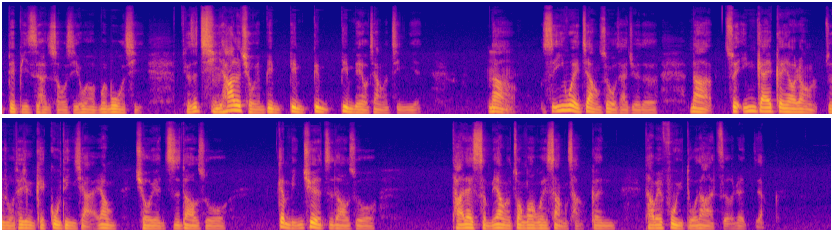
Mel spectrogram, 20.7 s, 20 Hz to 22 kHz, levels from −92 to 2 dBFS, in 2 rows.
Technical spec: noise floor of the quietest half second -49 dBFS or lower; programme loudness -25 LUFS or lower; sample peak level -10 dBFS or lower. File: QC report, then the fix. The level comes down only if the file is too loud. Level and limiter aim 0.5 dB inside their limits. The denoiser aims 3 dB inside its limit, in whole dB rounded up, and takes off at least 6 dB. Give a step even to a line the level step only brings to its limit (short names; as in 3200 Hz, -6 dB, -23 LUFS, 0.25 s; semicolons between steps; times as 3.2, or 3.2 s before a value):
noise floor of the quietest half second -60 dBFS: OK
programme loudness -21.5 LUFS: fail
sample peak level -4.5 dBFS: fail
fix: gain -4 dB; limiter -10.5 dBFS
